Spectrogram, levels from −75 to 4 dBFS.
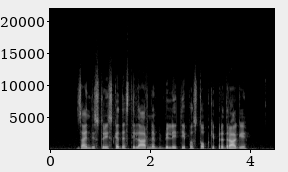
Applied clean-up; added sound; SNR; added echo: none; none; none; none.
